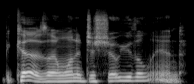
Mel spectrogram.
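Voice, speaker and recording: A woman voicing a gruff, teasing male rancher in an audiobook. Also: deep voice, moderate pace, darkish tone, dry recording, clean studio sound. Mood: calm.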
